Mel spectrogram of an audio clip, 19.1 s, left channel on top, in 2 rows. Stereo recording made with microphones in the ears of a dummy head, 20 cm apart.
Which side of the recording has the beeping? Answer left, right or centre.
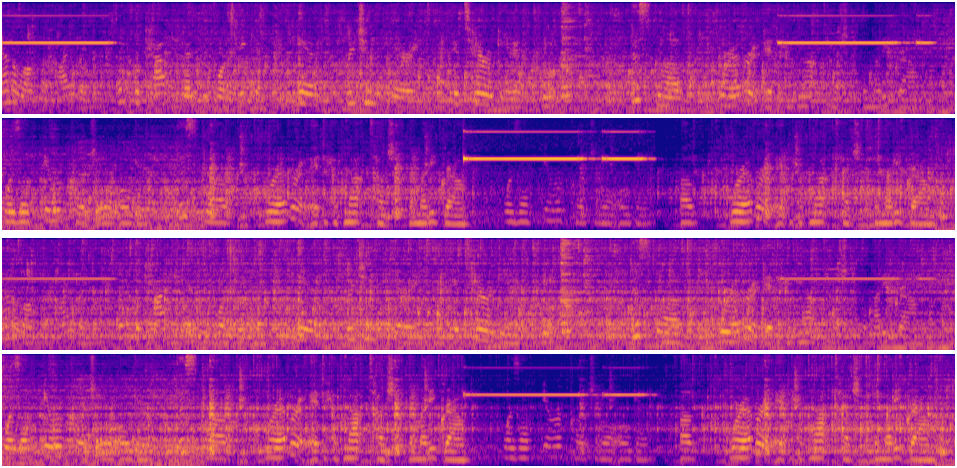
left.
